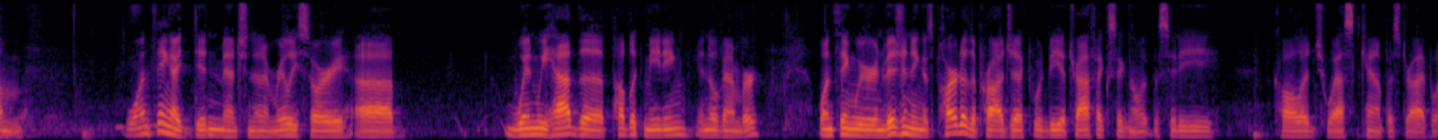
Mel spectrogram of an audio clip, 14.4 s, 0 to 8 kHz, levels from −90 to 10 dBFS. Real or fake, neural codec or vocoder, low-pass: real; none; 7.2 kHz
